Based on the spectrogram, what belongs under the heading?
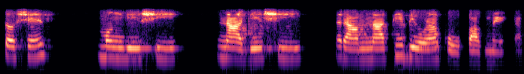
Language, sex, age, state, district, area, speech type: Goan Konkani, female, 45-60, Goa, Tiswadi, rural, conversation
